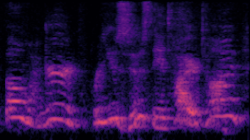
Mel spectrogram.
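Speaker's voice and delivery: high, astonished mock-girl voice. Girl discovers the swan was Zeus, high astonishment. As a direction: exclaim it high in hammed-up amazement.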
